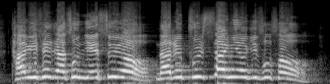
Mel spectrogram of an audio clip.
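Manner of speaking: high, loud desperate cry for mercy. Retold or imitated. Blind beggar crying out to Jesus, loud desperate shout. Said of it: "큰 소리로 외치기 시작합니다".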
